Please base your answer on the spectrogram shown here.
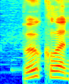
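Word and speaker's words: Buchla: in person um bukla no um i have some booklet modules here um notice how i i correctly pronounced the name now um i do have some bukla modules though um to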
